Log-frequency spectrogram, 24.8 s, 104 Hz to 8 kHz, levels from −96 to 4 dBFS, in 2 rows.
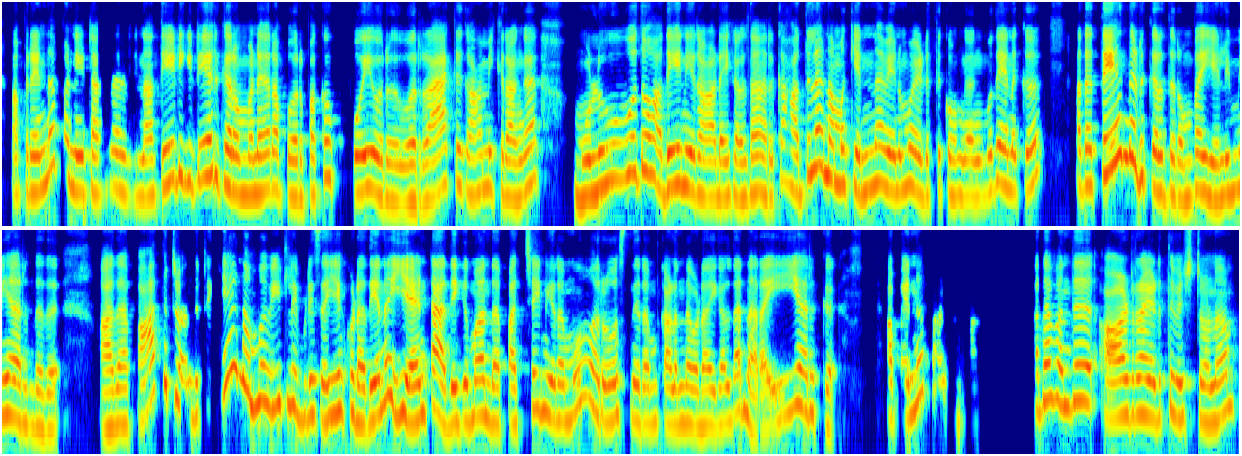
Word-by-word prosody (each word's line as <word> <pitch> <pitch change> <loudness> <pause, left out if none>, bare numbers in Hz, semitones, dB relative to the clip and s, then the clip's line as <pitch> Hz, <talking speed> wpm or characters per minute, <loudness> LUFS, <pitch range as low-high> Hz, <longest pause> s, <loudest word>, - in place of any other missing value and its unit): அப்புறம் 205 +1 -1
என்ன 240 +10 0
பண்ணிட்டாங்கன்னா, 210 -3 -1 0.3
நான் 190 +2 -3
தேடிக்கிட்டே 255 +1 0
இருக்கேன் 240 -7 +2
ரொம்ப 195 0 -1
நேரம். 215 +1 +1
அப்போ 195 -2 -5
ஒரு 185 - -3
பக்கம் 270 +7 -3 0.2
போய் 205 +1 +5
ஒரு, 185 -2 -2 0.2
ஒரு 175 0 +1
ரேக்கு 230 +5 0
காமிக்கிறாங்க. 200 -1 -2 0.5
முழுவதும் 260 +10 +1
அதே 215 +2 +3
நிற 210 -2 +3
ஆடைகள் 185 0 -1
தான் 205 0 +1
இருக்கு. 185 +7 -6
அதுல 290 +12 +1
நமக்கு 235 -2 0
என்ன 220 +3 -1
வேணுமோ 210 +2 0
எடுத்துக்கோங்கங்கும்போது, 195 +2 -3
எனக்கு 215 +1 -2 0.5
அத 230 0 0
தேர்ந்தெடுக்கிறது 280 - +4
ரொம்ப 185 +5 -3 0.2
எளிமையா 215 +4 +1
இருந்தது. 175 -2 -4 0.5
அத 185 +2 0 0.2
பார்த்துட்டு 365 - +1
வந்துட்டு 215 +4 -8 0.2
ஏன் - - +3
நம்ம 295 -2 +2
வீட்ல 275 -2 -1
இப்பிடி 220 +2 -1
செய்யக்கூடாது? 225 -3 +1
ஏன்னா 320 +6 +2 0.2
ஏன்ட 220 +5 +2
அதிகமா 205 +3 +1
அந்த 195 -2 0
பச்சை 190 +7 -3
நிறமும், 215 +9 -2 0.2
ரோஸ் 210 +2 -2
நிறம் 190 0 -3
கலந்த 190 +1 -1
உடைகள் 185 +3 -2
தான் 240 -2 -1
நிறையா 250 +5 -1
இருக்கு. 230 - -6 0.6
அப்ப 215 - -9
என்ன 280 - 0
பண்ணுனேன்னா 215 -1 -11 0.8
...அத 295 - +2
வந்து 275 +3 +1 0.4
ஆர்டரா 225 +1 +3
எடுத்து 215 +3 -3
வச்சுட்டோன்னா, 210 0 -1
215 Hz, 150 wpm, -22 LUFS, 195-245 Hz, 0.8 s, போய்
